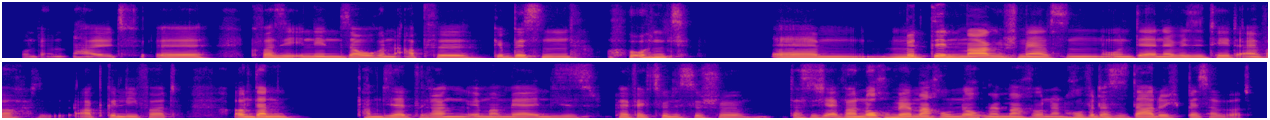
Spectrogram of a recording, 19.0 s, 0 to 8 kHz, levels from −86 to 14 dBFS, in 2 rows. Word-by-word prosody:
Und 140 -1 -16
dann 130 -1 -15
halt, 125 -2 -7
äh, 125 0 +1 0.3
quasi 130 -1 -1
in 130 +4 -3
den 130 -1 +1
sauren 135 0 +1
Apfel 135 -1 -1
gebissen 145 -1 0 0.4
und 150 -2 0 0.6
ähm, 130 +1 0 0.2
mit 150 0 +3
den 145 -3 +7
Magenschmerzen 130 -2 +3
und 130 0 -2
der 125 -2 +4
Nervosität 125 +1 -1
einfach, 115 -3 -2
äh, - - -17 0.2
abgeliefert. 120 -3 -4 0.4
Und 140 -2 +3
dann 135 0 +5 0.4
kam 125 -1 -3
dieser 125 -1 +2
Drang 120 0 -2
immer 130 -1 -2
mehr 120 -1 -1
in 120 +2 -3
dieses 125 - -10
Perfektionistische, 125 - -4 0.3
dass 120 -4 -8
ich 120 +2 -4
einfach 120 +2 +3
noch 155 +3 +7
mehr 150 -1 +4
mache 145 -1 +2
und 125 - -1
noch 145 0 +1
mehr 130 -2 0
mache 130 0 -1
und 120 - -2
dann 120 +1 -3
hoffe, 130 0 -2
dass 125 -1 -2
es 125 -1 -9
dadurch 120 -2 +1
besser 105 -3 -6
wird. - - -11
130 Hz, 155 wpm, -24 LUFS, 125-135 Hz, 0.6 s, den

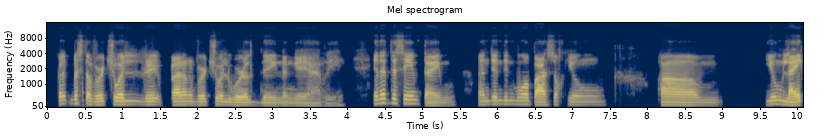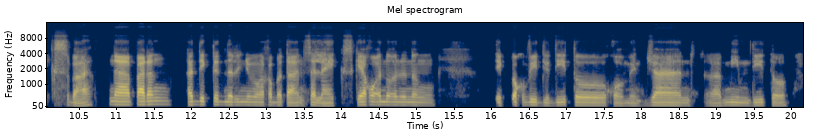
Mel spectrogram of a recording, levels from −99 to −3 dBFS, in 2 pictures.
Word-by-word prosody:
kahit 160 +1 +1
basta 175 -4 +2
virtually, 135 0 +2
parang 130 0 +4
virtual 130 +1 -1
world 115 -1 +2
na 110 - -1
yung 105 0 -4
nangyayari. 95 -2 -4 0.4
And 165 - +2
at 190 0 +4
the 190 - +4
same 170 -1 +3
time, 105 +1 +1 0.3
nandiyan 150 +2 0
din 150 - -4
pumapasok 140 -3 +3
'yong, 120 0 -7 0.7
um, 115 -1 +3 0.9
'yong 155 +2 +1
likes 125 +2 +6
ba 95 +4 0 0.2
na 130 -2 +6
parang 140 +1 +3 0.2
addicted 130 0 -1
na 125 -1 -1
rin 120 0 -8
'yong 115 -1 -4
mga 110 - -6
kabataan 105 -2 -2
sa 110 - -1
likes, 95 -1 -4
kaya 120 -1 +2
kung 125 -1 -2
ano-ano 120 -2 -4
ng 115 -1 -6 1.0
TikTok - - -3
video 110 -3 -4
dito, 110 -1 -3
comment 95 -1 -9
diyan, 105 0 -2 0.3
ah, 95 0 -7
meme 110 -1 -7
dito. 105 -2 -7
115 Hz, 130 wpm, -25 LUFS, 105-130 Hz, 1.0 s, likes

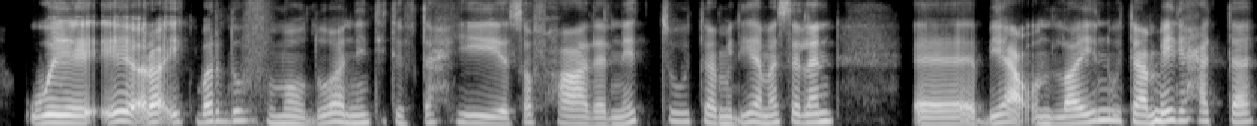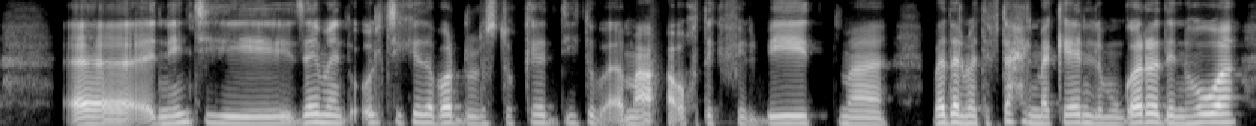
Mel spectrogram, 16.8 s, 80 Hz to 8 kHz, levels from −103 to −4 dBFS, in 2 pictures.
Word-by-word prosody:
وإيه 180 +5 +5
رأيِك 190 0 +4
برضه 210 +3 -1
في 220 -5 -11
موضوع 165 +3 -2
إن 175 -3 -1
أنتِ 185 +4 -5
تفتحي 175 -3 -3
صفحة 180 +2 -5
على 160 -2 +3
النِت 155 +10 -5
وتعمليها 190 -2 -2
مثلًا، 190 +3 +2 0.5
آآ، 150 0 +2
بيع 170 +4 +3
أونلاين 165 +8 +1
وتعملي 215 +1 +3
حتّى 100 - -2 0.5
آآ 115 - +3
إن 155 - -3
أنتِ 185 +2 -2 0.6
زي 185 +1 +1
ما 180 -1 +1
أنتِ 170 - -5
قُلتِ 180 0 -5
كده 180 -1 -2
برضه 175 -2 -1
الاستوكات 160 +3 -7
دي 170 - -15
تبقى - - -8
مع - - +1
أختِك - - -6
في - - -13
البيت 165 +1 -1
ما 150 -3 -2 0.3
بَدَل 180 +1 +4
ما 170 - -1
تفتحي 175 +4 -5
المكان 175 +2 -1
لمُجرّد 175 +5 +2
إن 165 -2 -2
هو 190 +3 +4
175 Hz, 150 wpm, -25 LUFS, 160-190 Hz, 0.6 s, وإيه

